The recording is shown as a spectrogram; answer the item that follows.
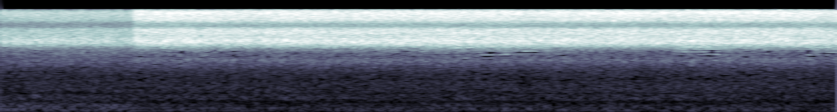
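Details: Japanese cicadas along the Tokai Shizen Hodo trail below the Yoro Mountains: an unbroken, hissing, very high buzz that fills the woods, growing slightly louder after the first second.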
